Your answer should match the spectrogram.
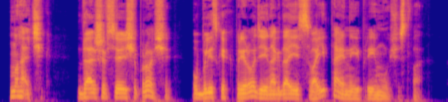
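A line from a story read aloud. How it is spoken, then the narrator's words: Amused snort. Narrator (Russian): хмыкнула лисичка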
